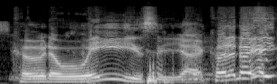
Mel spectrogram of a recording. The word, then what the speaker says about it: Coda Wassie: We're arguing how to pronounce it. Actually, it's Coda Wassie. Coda Wassie.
